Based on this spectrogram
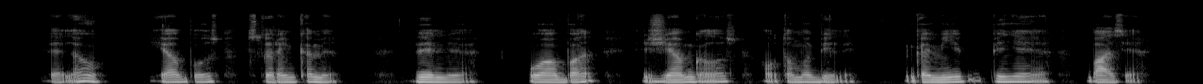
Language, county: Lithuanian, Kaunas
